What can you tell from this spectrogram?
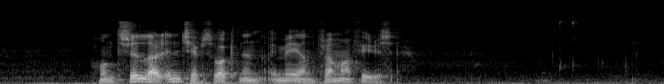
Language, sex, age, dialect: Faroese, male, 15-35, Norðurstreymoy/Eysturoy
